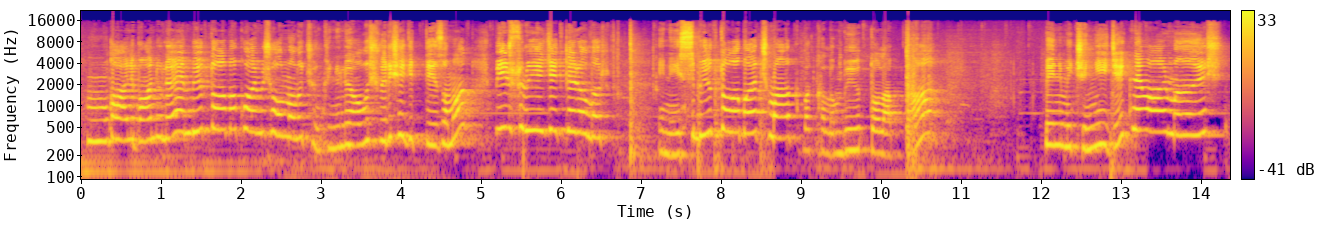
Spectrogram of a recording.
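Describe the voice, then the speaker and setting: A woman voicing a hungry, excitable little turtle in a children's toy story, with childlike exclamations and a greedy manner. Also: extremely high pitch, normal speed. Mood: surprised, eager. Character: hungry, excitable little turtle who loves junk food. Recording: roomy voice over loud music.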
